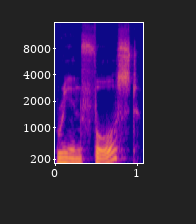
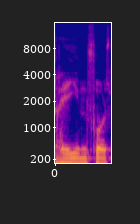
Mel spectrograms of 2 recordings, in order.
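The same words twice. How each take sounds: First: The stress is on the last syllable. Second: The stress is on the first syllable. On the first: The speaker calls it right. "the main stress is on o" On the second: The speaker calls it wrong. "so not reinforced, ... the stress is not on re"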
